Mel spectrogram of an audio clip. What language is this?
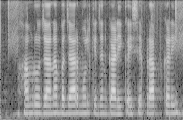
Magahi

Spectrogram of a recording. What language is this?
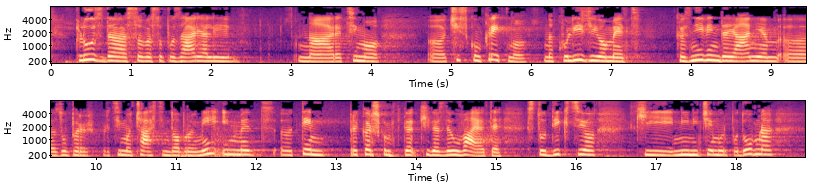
Slovenian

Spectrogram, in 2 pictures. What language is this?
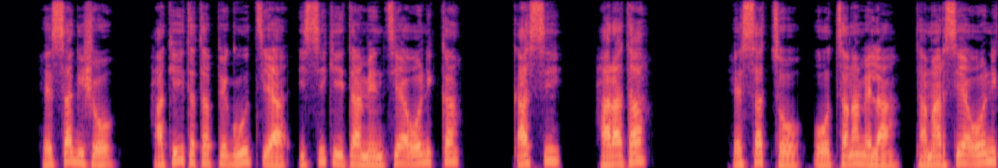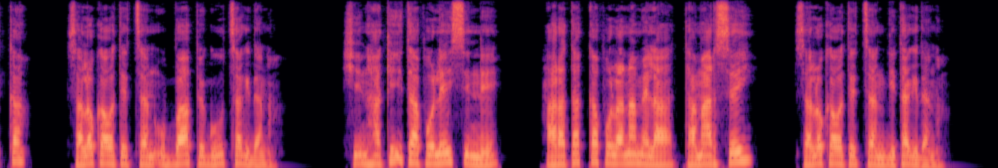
Gofa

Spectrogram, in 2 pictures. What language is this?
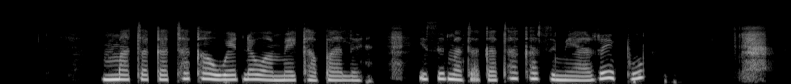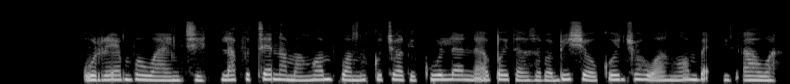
Swahili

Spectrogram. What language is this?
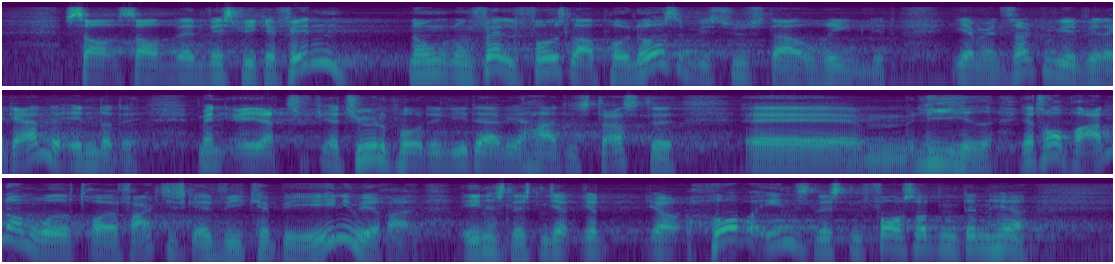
Danish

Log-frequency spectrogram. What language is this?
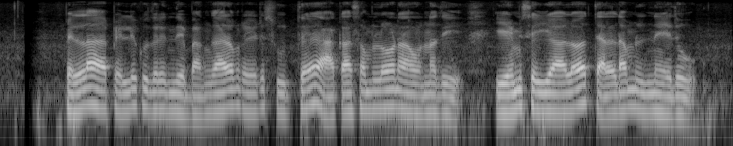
Telugu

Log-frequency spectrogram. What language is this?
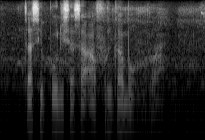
Tswana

